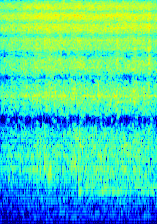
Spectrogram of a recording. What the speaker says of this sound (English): Run this under the water real good.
